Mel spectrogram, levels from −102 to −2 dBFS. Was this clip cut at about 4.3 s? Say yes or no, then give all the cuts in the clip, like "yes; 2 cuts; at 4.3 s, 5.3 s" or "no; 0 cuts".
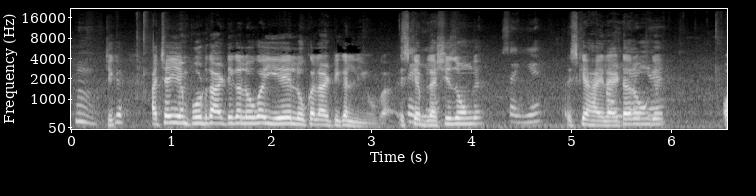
no; 0 cuts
